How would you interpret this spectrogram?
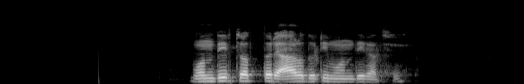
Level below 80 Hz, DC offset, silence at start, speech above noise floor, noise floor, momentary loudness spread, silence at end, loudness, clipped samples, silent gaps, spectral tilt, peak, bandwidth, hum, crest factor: -64 dBFS; under 0.1%; 1.95 s; 55 dB; -72 dBFS; 12 LU; 1.2 s; -18 LUFS; under 0.1%; none; -8 dB/octave; -2 dBFS; 6.8 kHz; none; 18 dB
